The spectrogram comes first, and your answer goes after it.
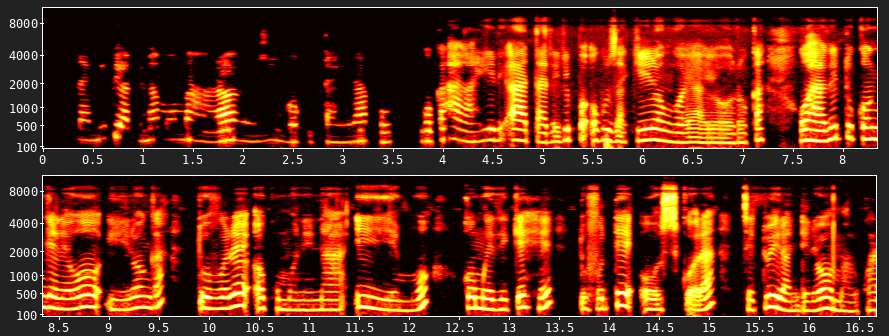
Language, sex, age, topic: Oshiwambo, female, 18-24, agriculture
